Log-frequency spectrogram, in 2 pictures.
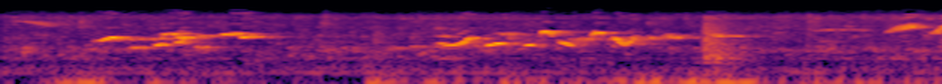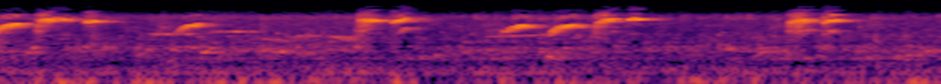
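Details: White-rumped shama provocation song used to push other shamas to sing loudly; clusters of quick chirpy phrases, very high sharp notes and a click-like burst, over faint low hum.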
